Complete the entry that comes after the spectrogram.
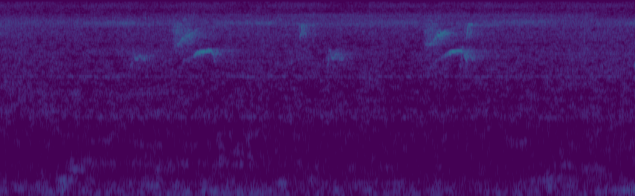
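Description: Near silence with a faint background hiss, over which a small bird repeats a short high two-note chirp every second or so.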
